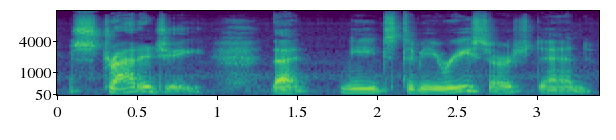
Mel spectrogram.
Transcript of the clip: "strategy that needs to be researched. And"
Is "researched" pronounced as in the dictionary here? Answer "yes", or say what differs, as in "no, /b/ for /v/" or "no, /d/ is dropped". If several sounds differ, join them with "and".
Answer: yes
